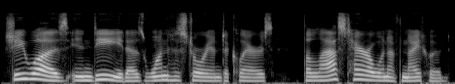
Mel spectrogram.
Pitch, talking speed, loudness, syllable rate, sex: 185 Hz, 160 wpm, -19 LUFS, 5.1 syllables/s, female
